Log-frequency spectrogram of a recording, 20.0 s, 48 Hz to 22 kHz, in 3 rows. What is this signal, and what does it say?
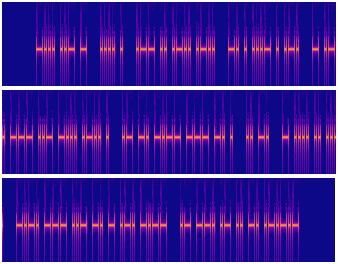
Morse code, heard as a keyed tone, about 30 wpm, 700 Hz. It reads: BUT HE WILL NEVER TROUBLE ANYONE IN THIS COUNTRY AGAIN.
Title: Sentences from Top 1200 Words 30wpm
